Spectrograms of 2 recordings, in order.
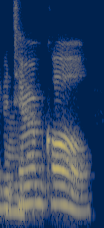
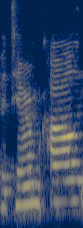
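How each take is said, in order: First: The last word rhymes with English 'call'. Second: The last word has an open 'ah' vowel. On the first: It is the sung or older pronunciation. The speaker calls it wrong. "When they sing the song, they say B'terem call. It's lazy or geographic" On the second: It follows the written spelling. The speaker calls it right. "but it's spelled kal"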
